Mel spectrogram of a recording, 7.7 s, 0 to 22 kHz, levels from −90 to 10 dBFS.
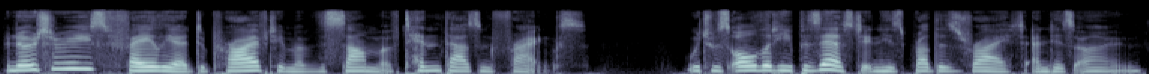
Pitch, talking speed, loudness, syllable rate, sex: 205 Hz, 195 wpm, -19 LUFS, 5.1 syllables/s, female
